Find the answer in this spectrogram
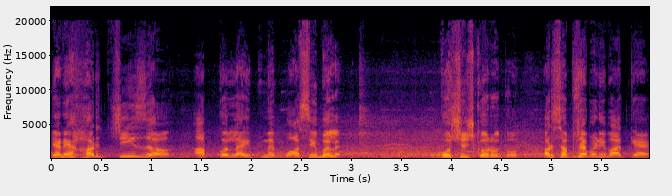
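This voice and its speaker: In a Marathi accent, a man talks at an extremely high pitch with ordinary pitch variation. Noticeable background noise runs under him. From Maharashtra, India. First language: Marathi (speaking Hindi). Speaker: vastu consultant and astrology business promoter. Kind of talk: interview. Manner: formal.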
